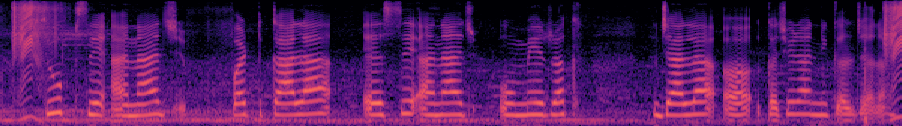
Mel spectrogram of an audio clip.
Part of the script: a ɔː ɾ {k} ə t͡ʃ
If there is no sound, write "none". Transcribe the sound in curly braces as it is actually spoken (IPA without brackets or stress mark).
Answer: k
